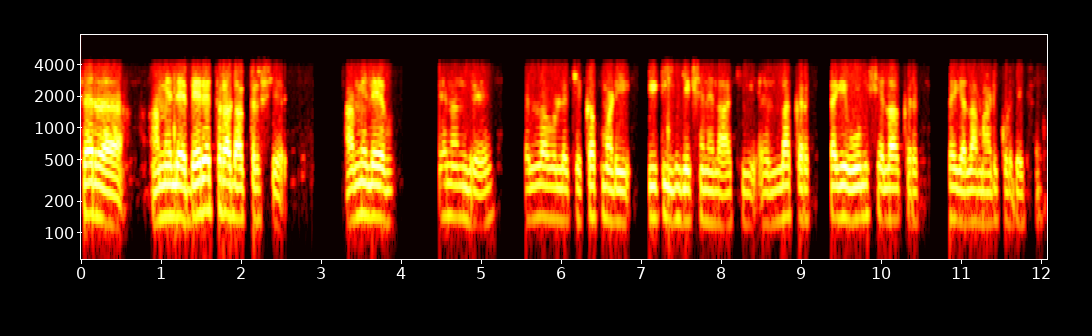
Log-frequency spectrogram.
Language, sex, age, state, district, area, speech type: Kannada, male, 18-30, Karnataka, Mysore, rural, conversation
